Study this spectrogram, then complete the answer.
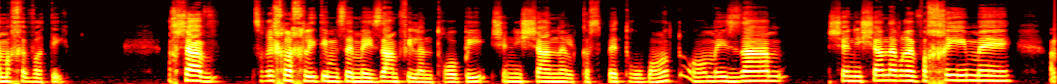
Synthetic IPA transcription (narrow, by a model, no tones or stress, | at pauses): amaχe̞vʁati | aχʃav | t͡saʁiχleaχlitimze̞me̞jzamfilantʁo̞piʃe̞niʃanalkaspetʁumo̞to̞me̞jzam | ʃe̞niʃanalʁe̞vaχime | a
